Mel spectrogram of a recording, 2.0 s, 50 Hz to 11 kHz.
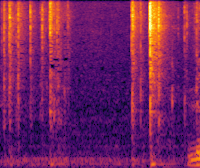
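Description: Keys being typed on the Asus Eee PC 1005PX netbook's keyboard: a handful of separate light clicks, the loudest about a second and a half in, over a faint steady low hum.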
